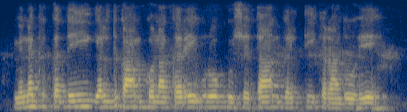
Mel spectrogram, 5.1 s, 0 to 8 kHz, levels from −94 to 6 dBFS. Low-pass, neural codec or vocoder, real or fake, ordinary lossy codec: 7.2 kHz; vocoder, 22.05 kHz, 80 mel bands, WaveNeXt; fake; Opus, 16 kbps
